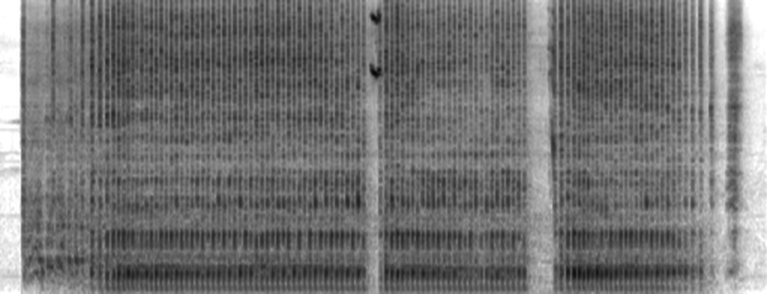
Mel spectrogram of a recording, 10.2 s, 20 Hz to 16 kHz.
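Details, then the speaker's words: Ford Transit Custom diesel (smoking, hard starting, low power) on startup: rough rhythmic puffing chuff, first suspected as valve issue; compression test found blown head gasket between cylinders 2 and 3. "So, without a doubt, um there's a puffing noise, there's a valve issue, and now we are going to take the glow plugs out and do a compression test"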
